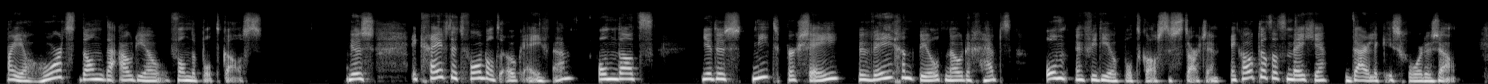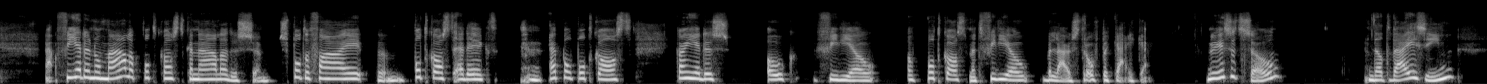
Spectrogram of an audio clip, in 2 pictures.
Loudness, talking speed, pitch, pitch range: -15 LUFS, 140 wpm, 225 Hz, 190-275 Hz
